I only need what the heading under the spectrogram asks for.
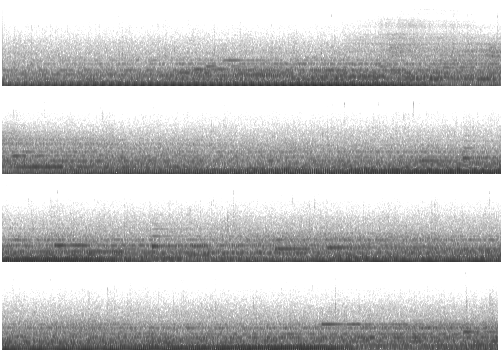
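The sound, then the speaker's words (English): Steady rain patters onto the water of a swimming pool, a continuous wash of small splashes with a low rumble beneath, unchanging throughout with no voices. “Relaxing Raindrops in the Pool”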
